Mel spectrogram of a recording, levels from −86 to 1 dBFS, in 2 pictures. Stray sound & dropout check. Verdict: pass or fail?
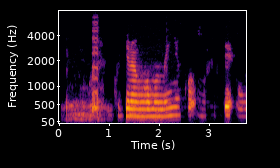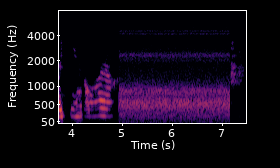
pass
